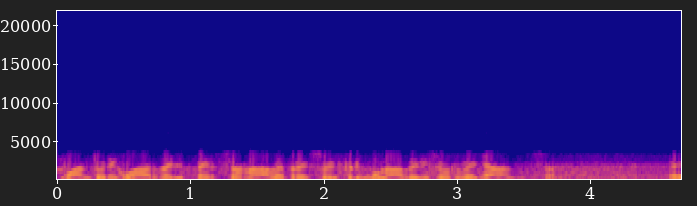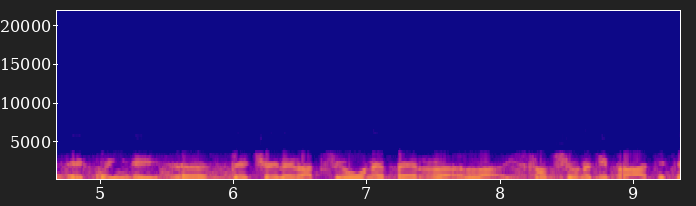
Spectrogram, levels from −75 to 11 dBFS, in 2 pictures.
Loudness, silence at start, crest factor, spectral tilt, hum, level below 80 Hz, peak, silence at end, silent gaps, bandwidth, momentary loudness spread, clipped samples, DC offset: -19 LUFS; 0 s; 14 dB; -8 dB/octave; none; -78 dBFS; -4 dBFS; 0 s; none; 3.9 kHz; 8 LU; under 0.1%; under 0.1%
